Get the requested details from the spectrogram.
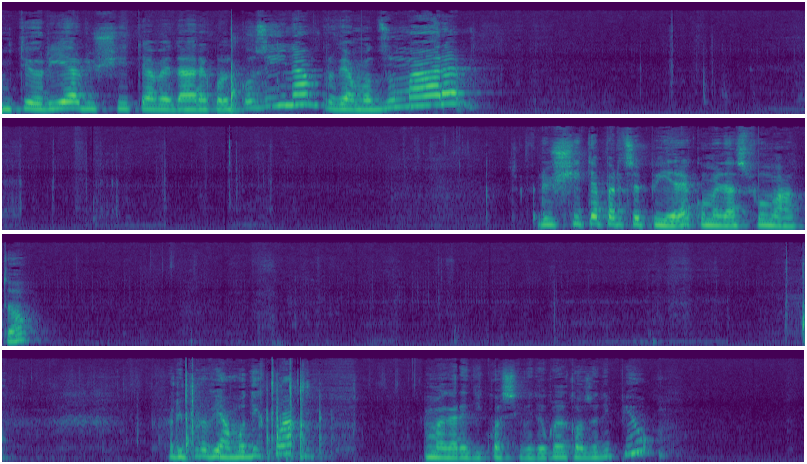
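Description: A woman talks calmly and close by, in bursts with pauses.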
